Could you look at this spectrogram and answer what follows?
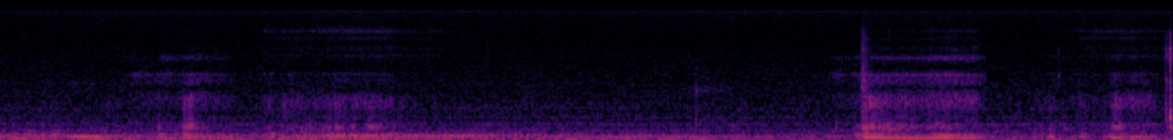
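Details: Dog snoring while sleeping after a long walk: low rumbling, snorting breath sounds over steady room noise; snoring.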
